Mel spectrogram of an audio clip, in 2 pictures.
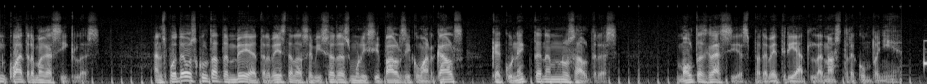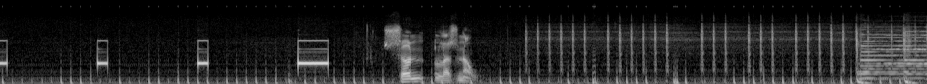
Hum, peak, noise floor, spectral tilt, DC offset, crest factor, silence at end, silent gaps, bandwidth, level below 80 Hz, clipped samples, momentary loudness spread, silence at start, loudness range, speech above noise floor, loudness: none; -2 dBFS; -44 dBFS; -5 dB/octave; under 0.1%; 20 dB; 0 s; none; 18 kHz; -40 dBFS; under 0.1%; 20 LU; 0 s; 8 LU; 25 dB; -20 LUFS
